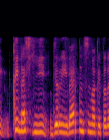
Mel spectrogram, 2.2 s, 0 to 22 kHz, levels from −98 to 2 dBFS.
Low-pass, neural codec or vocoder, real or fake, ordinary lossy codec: 7.2 kHz; codec, 16 kHz, 4 kbps, X-Codec, HuBERT features, trained on general audio; fake; AAC, 48 kbps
